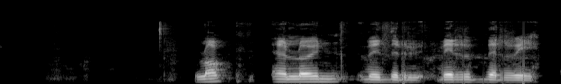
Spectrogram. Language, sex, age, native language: Icelandic, male, 60-69, Icelandic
